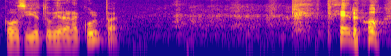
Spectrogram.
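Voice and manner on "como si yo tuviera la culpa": normal talking voice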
